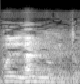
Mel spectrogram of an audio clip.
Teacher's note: نون کی مثال کلن نمدو، نون تنوین کے بعد نون ہے، نون کا نون میں ادغام کر دیں گے تو غنے کے ساتھ تو کلن نمدو۔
